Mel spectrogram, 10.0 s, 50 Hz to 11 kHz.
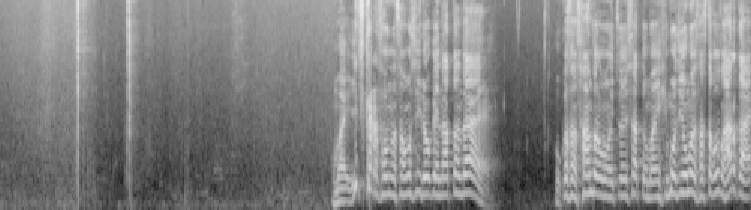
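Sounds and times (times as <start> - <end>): faint room noise: 0.0 - 10.0.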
